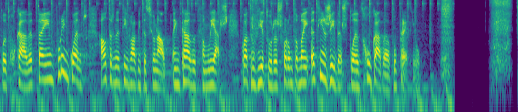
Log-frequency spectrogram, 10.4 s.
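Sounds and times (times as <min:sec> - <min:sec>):
speech: 0:00.0 - 0:09.0
breathy nasal sniffs: 0:08.7 - 0:09.1, 0:09.7 - 0:10.3.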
